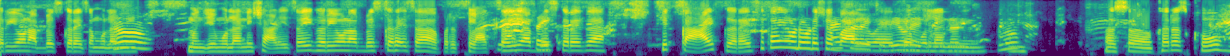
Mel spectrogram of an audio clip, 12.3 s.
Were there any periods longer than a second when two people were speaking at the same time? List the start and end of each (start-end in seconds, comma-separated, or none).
8.3-9.7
